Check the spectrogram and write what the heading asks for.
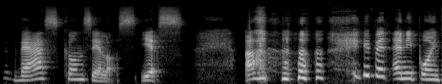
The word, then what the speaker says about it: Joana Vasconcelos: her name is Joana I am going to mispronounce this. Joana Vasconcelos, right? Vasconcelos, yes.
